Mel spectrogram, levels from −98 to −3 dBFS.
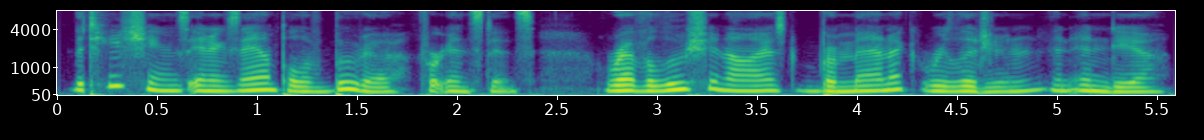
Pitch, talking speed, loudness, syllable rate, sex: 190 Hz, 140 wpm, -17 LUFS, 5.8 syllables/s, female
